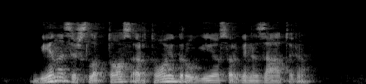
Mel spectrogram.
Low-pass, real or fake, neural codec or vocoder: 7.2 kHz; real; none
